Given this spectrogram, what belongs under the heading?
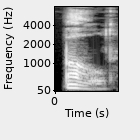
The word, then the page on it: bowled: Australian English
